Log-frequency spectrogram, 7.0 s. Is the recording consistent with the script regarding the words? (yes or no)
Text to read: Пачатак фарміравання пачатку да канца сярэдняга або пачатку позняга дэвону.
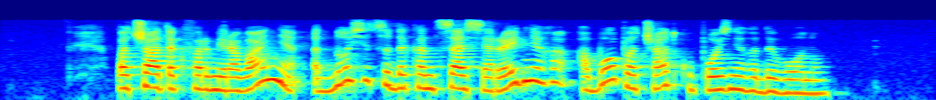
no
